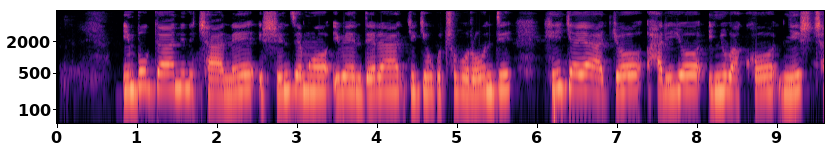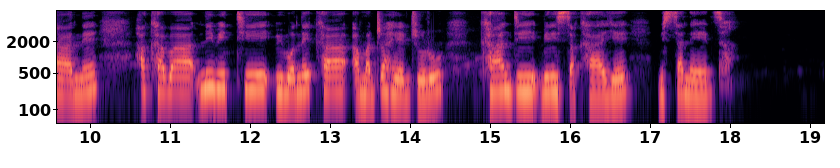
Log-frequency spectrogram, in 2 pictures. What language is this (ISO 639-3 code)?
run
